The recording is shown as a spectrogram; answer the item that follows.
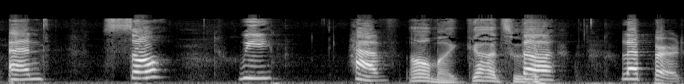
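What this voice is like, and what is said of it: Slow Brazilian accent with pauses. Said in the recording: “a Brazilian ... Accent ... he pauses after every word he says ... he's a slow talker”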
